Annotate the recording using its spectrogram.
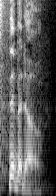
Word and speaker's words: Thibodeau: He says it's Thibodeau. That's how he pronounces his own name.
